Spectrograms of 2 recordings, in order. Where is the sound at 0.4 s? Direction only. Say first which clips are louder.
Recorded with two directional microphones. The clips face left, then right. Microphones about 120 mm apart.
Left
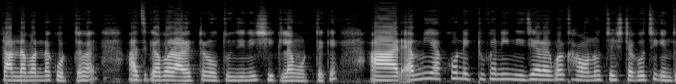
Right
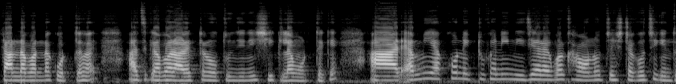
Left 5 dB; 30° left (ahead or behind).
